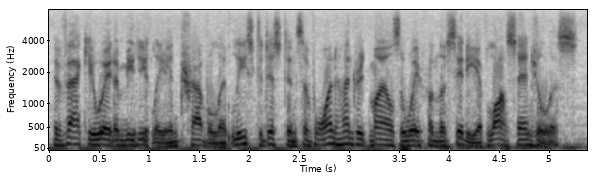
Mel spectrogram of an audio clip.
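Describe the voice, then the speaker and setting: A man reading a scripted emergency alert announcement in a formal, grave, deliberate manner. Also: fairly low pitch, expressive, a little hiss or hum, rough recording.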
